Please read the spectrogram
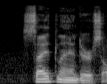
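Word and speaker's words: Suidlanders: And then go and check out their website, Sightlanders. I'll spell it for you. S-U-I-D. It looks like suid. S-U-I-D. Landers. L-A-N-D-E-R-S.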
